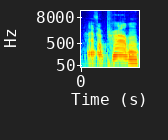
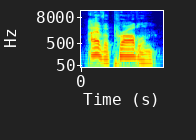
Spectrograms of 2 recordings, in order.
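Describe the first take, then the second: First: The voice sounds calm and matches the words. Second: The voice sounds harsh and angry. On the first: The speaker is simply asking for help. The speaker calls it right. "the tone of my voice and the words containing the information are congruent" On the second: The listener feels threatened and tenses up. The speaker calls it wrong. "the tone of my voice doesn't match the content of my words"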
